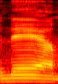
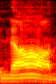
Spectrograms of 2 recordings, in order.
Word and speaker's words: NAM: Now we're going to look at the North American model, otherwise referred to as the NAM or the NOM, depending on how you want to pronounce it.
